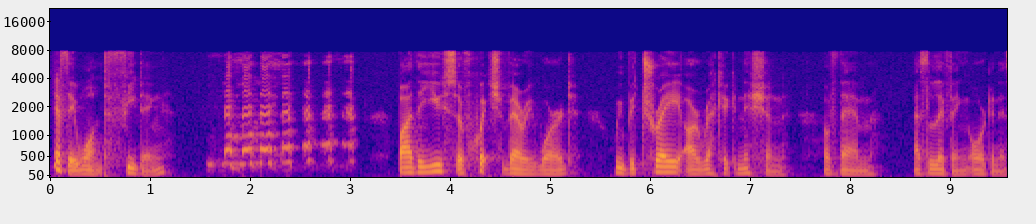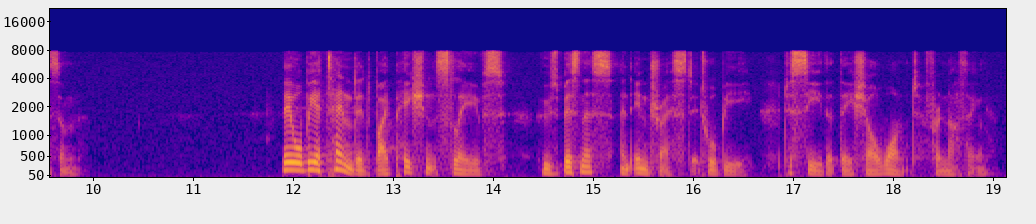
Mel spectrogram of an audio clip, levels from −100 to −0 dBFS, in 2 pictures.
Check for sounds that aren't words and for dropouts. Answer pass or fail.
fail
